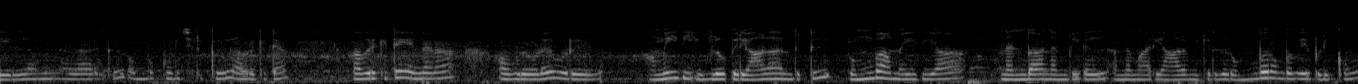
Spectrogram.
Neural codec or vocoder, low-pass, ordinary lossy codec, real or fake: none; 5.4 kHz; Opus, 32 kbps; real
